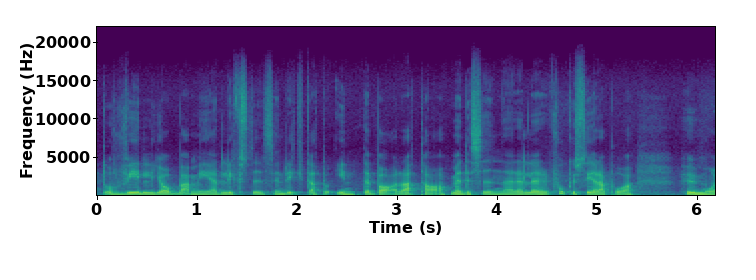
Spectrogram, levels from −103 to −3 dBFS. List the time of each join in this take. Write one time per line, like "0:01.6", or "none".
none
